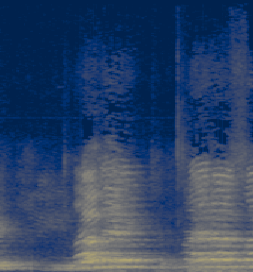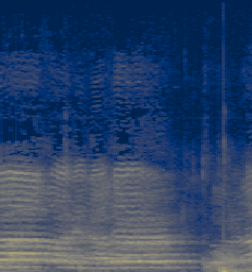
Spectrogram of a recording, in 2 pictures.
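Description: A group of children sings together.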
